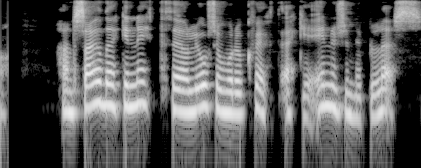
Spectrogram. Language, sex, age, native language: Icelandic, female, 20-29, Icelandic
